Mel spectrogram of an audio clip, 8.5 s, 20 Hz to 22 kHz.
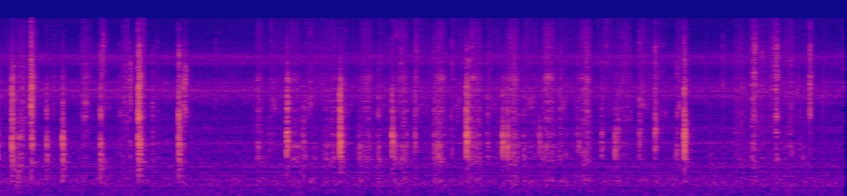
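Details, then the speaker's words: Bang & Olufsen Beocord 5000 vintage tape deck after service with all new belts and demagnetized heads: crisp irregular clicks and clunks as the transport shifts, no squeal or drag, no squeaky parts; normal tape transport operation. "this is see nice and solid now with all new belts no squeaky Parts"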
